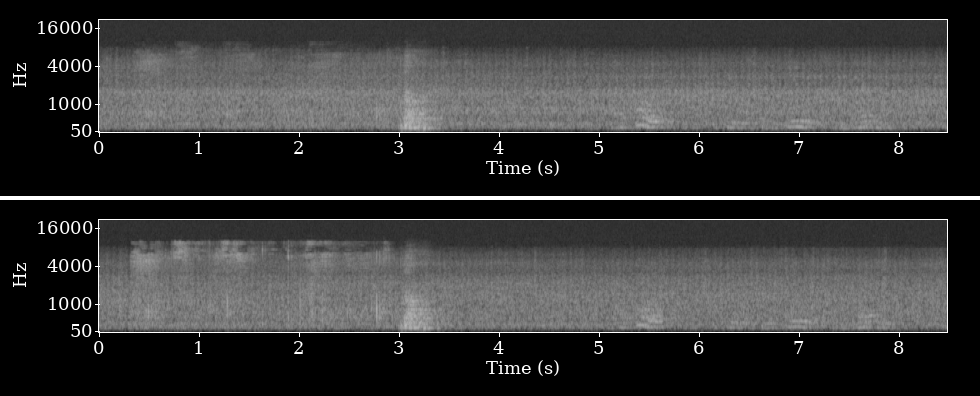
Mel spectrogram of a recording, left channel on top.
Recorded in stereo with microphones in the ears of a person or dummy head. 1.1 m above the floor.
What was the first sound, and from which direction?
Footsteps, 75° right (ahead or behind).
